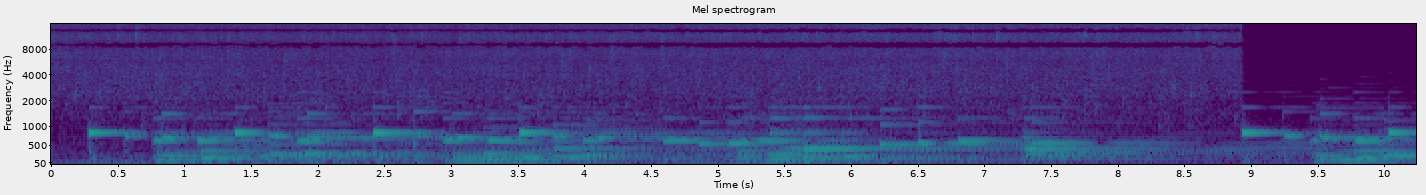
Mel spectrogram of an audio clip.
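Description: A shower running steadily under soft piano music. The water sound cuts off abruptly about nine seconds in, and the piano carries on.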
